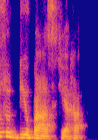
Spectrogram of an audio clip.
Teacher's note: as per jashtvam, the mahaprana dhakara becomes alpaprana dhakara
